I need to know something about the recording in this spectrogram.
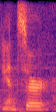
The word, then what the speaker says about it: answer: rights wrong and rap my last rule with a silent w for today's video is the following words answer two and sword so thank you so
